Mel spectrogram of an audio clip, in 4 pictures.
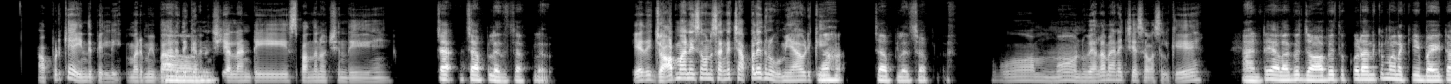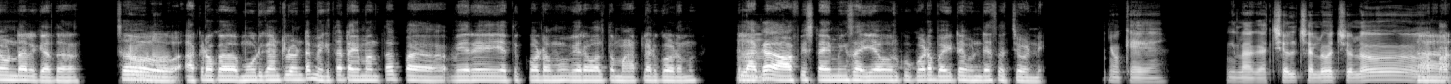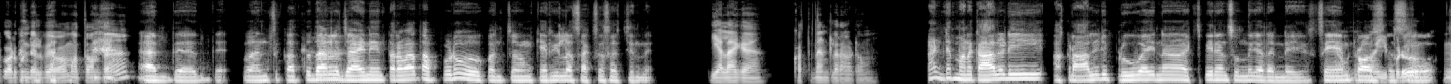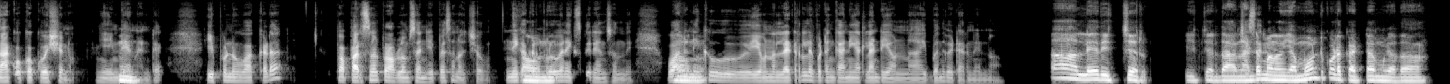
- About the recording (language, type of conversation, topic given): Telugu, podcast, ఒక ఉద్యోగం నుంచి తప్పుకోవడం నీకు విజయానికి తొలి అడుగేనని అనిపిస్తుందా?
- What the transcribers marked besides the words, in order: tapping; in English: "జాబ్"; other background noise; in English: "మ్యానేజ్"; in English: "సో"; in English: "ఆఫీస్"; singing: "చల్ చలో చలో"; laugh; in English: "వన్స్"; in English: "కెరీర్‌లో"; in English: "ఆల్రెడీ"; in English: "సేమ్"; in English: "ప పర్సనల్"; in English: "ఎమౌంట్"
